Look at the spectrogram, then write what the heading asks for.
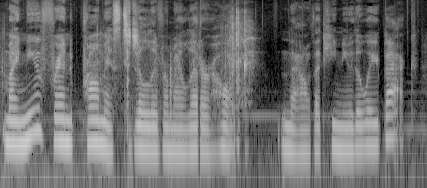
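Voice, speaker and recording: A woman playing a thoughtful, wistful young student leaving home, narrating a game's story in a gentle, reflective storybook style. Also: medium pitch, fairly quick, lightly acted. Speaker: narrator and protagonist of a puzzle adventure game. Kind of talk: scripted first-person storybook narration. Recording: music behind the voice. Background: background music.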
